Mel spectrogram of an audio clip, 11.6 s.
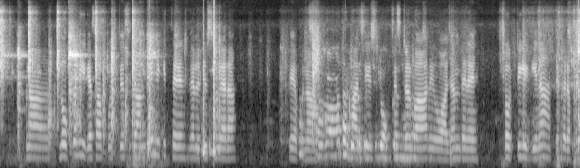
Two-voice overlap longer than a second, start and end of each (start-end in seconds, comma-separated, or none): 7.0-8.7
